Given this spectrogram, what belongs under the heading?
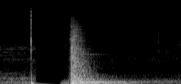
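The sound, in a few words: Toyota Corolla trunk lid or hood closing with hollow thunk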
